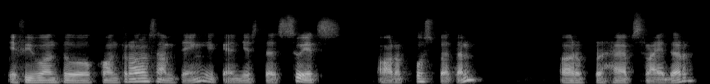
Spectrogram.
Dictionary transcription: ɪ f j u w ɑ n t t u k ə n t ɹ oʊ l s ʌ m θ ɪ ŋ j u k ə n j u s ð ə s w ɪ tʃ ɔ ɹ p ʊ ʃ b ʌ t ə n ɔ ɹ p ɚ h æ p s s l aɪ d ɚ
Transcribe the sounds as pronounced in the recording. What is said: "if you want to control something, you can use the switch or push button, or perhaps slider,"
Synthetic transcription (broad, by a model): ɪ f j u w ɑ n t t u k ə n t ɹ oʊ l s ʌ m t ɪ ŋ j u k ə n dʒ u s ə s w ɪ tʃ ɔ ɹ p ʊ s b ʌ t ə n ɔ ɹ p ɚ h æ p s s l aɪ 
